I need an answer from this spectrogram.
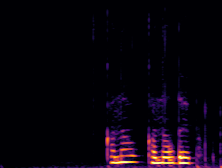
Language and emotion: Russian, sad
